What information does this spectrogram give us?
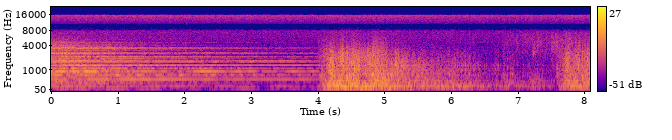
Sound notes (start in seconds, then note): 4.0 thunder rolls; 6.9 rain patters; 6.9 thunder rolls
